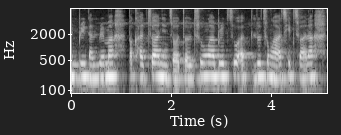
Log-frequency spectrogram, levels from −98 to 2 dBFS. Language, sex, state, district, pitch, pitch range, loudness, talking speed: Mizo, female, Mizoram, Aizawl, 210 Hz, 200-215 Hz, -15 LUFS, 220 wpm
